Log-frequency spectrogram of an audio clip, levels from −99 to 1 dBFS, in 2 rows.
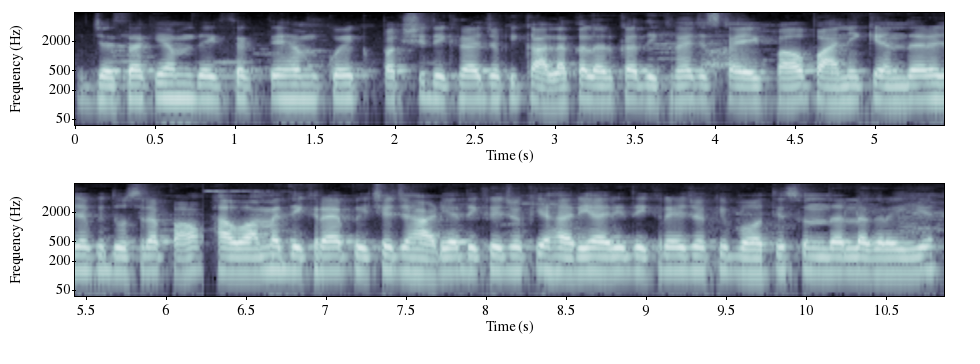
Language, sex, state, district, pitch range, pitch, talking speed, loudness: Hindi, male, Maharashtra, Solapur, 125-130 Hz, 125 Hz, 285 wpm, -18 LUFS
